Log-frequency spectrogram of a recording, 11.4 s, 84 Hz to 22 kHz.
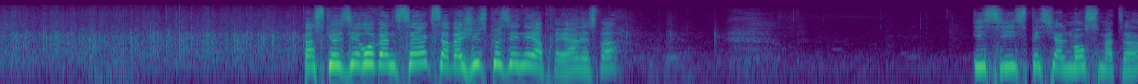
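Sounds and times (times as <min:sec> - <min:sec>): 
church congregation applauding: 0:00.0 - 0:07.4
speech: 0:03.0 - 0:06.3, 0:09.9 - 0:11.3.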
